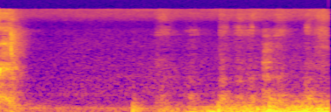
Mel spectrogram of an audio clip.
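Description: Faint strokes of a Sharpie felt-tip marker writing on paper, beginning about a second in.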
